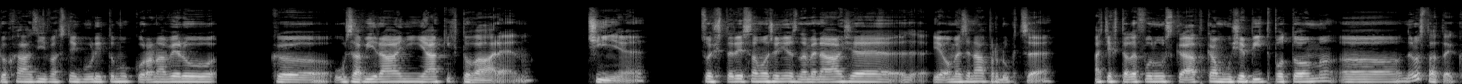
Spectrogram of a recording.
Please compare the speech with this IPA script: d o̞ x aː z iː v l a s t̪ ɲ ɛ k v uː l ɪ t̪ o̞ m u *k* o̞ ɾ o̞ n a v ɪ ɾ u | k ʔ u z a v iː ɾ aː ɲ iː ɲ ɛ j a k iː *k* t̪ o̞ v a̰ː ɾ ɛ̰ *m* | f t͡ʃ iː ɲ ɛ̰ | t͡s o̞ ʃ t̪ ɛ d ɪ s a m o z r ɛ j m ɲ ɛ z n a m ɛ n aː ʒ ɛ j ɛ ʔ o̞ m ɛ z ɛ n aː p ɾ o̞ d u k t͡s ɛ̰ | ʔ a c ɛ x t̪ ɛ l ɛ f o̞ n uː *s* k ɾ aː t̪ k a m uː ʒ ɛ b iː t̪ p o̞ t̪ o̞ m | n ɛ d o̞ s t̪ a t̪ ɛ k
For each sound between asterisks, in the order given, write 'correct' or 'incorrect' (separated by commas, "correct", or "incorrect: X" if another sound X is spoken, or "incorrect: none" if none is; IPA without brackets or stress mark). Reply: correct, incorrect: x, incorrect: n, correct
